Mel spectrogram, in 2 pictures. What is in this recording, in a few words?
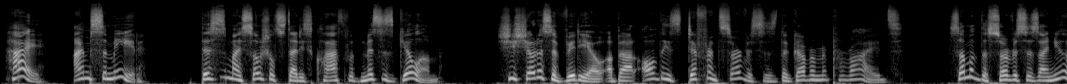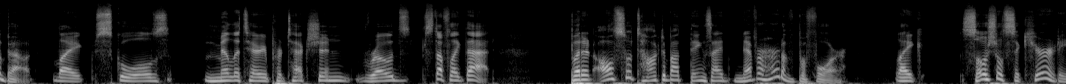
eLearning, voiceover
